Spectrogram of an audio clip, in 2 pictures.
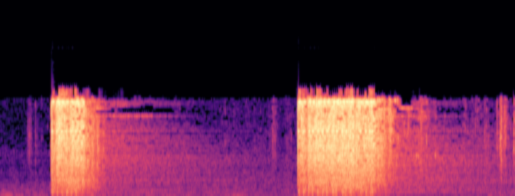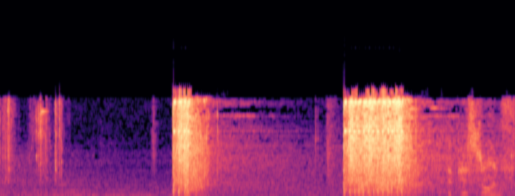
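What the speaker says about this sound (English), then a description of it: "The pistol in full auto will take down targets fast, but it'll burn through your ammo" Rapid bursts of a pistol fired in full-auto mode in Deus Ex: Mankind Divided, four loud sustained volleys separated by quieter game ambience with a low steady hum.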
